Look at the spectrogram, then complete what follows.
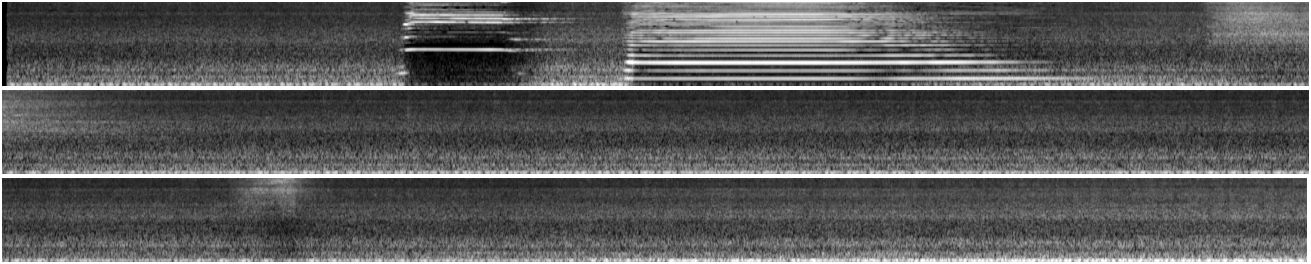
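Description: HID-class diesel-electric locomotive pulling a passenger train slowly into a station. It sounds its horn twice, a short blast about three seconds in and a longer, louder one a second later. Under it runs the steady low rumble of its diesel engine, which grows louder near the end as the locomotive draws alongside.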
